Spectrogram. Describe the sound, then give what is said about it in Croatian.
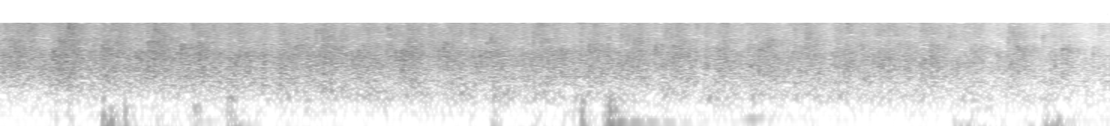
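Audience applause at a book presentation honoring a war survivor: dense, steady clapping from many hands, continuous throughout and easing slightly toward the end. “Zamolit ću vas još jednim aplauzom, pozdravimo ovu hrabru ženu.”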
